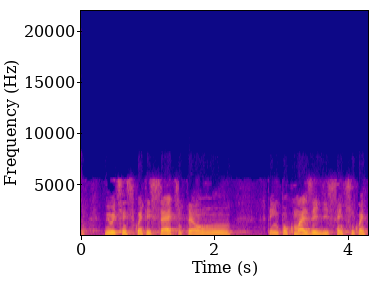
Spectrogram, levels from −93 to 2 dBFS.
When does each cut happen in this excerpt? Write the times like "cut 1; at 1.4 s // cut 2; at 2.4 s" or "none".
cut 1; at 1.5 s // cut 2; at 2.6 s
